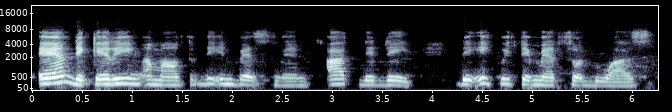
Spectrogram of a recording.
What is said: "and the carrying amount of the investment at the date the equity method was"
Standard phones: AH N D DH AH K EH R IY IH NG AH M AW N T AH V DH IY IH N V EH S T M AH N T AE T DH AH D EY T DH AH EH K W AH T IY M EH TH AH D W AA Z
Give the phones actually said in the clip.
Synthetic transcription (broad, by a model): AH N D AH K EH R IY IH NG AH M AW N T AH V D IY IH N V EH S T M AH N T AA T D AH D EY T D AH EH K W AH T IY M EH S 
